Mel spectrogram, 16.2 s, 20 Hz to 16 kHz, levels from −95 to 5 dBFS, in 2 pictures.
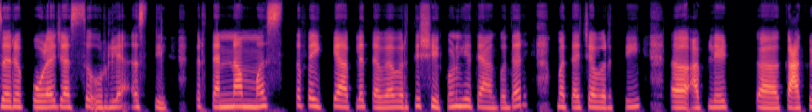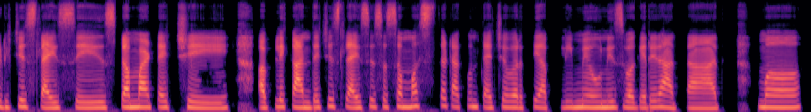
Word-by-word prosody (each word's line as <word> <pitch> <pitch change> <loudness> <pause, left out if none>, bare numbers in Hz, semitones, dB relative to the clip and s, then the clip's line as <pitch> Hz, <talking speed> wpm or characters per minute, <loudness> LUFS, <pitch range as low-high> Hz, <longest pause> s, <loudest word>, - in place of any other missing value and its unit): जर 215 -1 +3
अ, - - +3
पोळ्या 200 0 +2
जास्त 205 +1 +1
उरल्या 195 0 -3
असतील 190 -3 -2 0.3
तर 225 - -7
त्यांना 210 +1 +4
मस्तपैकी 230 +2 +1
आपल्या 215 +1 +1
तव्यावरती 195 +4 -2
शेकून 215 0 0
घेते 220 -3 -2
अगोदर 185 +6 -2 0.3
मग 210 - 0
त्याच्यावरती 190 +1 -3 0.3
अ, 190 - 0
आपले 185 +2 +2
क 200 - -14 0.3
काकडीचे 195 +4 +3
स्लाइसेस 180 -1 +2
टमाट्याचे 200 -1 +3 0.6
आपले 185 +4 +1
कांद्याचे 195 +3 +3
स्लाइसेस 205 0 +1
असं 210 +1 0
मस्त 225 +4 +1
टाकून 215 +1 -4
त्याच्यावरती 195 +1 -3
आपली 185 +1 -4
मेयोनीज 195 0 0
वगैरे 185 +1 -2
राहतात 170 -4 0 0.4
मग 195 -1 +2
200 Hz, 125 wpm, -24 LUFS, 185-210 Hz, 0.6 s, त्यांना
